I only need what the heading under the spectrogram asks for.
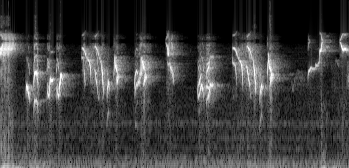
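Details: Chestnut-capped thrush (anis kembang, Geokichla interpres), a songbird kept for contests and as a master bird for tutoring others, sings a rich, varied run of sharp whistled and chattering phrases, rapid notes mostly high-pitched, with brief pauses between bursts.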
